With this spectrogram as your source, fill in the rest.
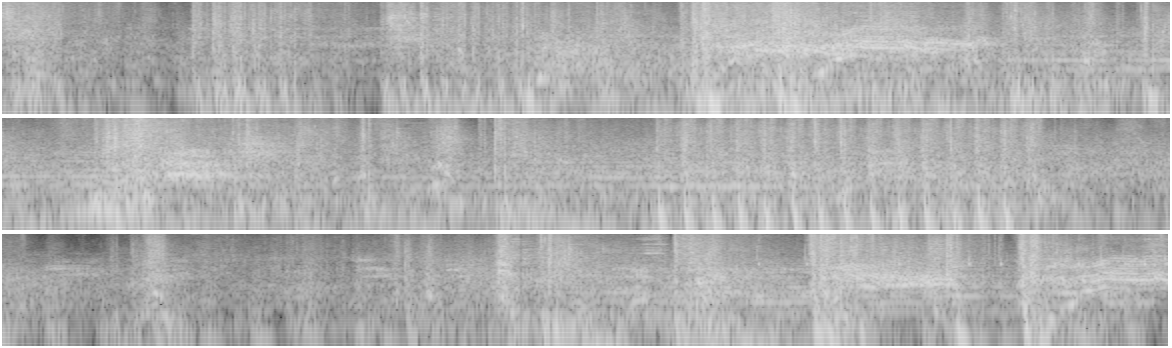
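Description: Metal blades clash and swish in a fast fight.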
